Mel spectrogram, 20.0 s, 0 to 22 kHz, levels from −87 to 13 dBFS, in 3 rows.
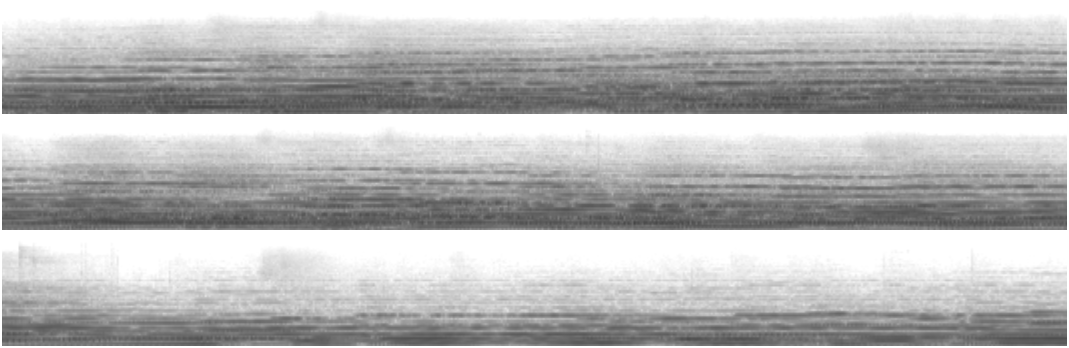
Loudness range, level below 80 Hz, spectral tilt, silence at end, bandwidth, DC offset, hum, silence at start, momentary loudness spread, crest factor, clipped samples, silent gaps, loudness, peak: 5 LU; -40 dBFS; -8 dB/octave; 0 s; 9.6 kHz; under 0.1%; none; 0 s; 7 LU; 14 dB; under 0.1%; none; -20 LUFS; -6 dBFS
